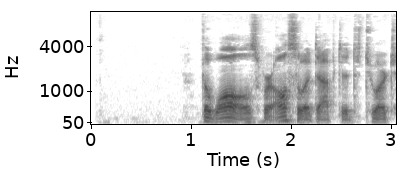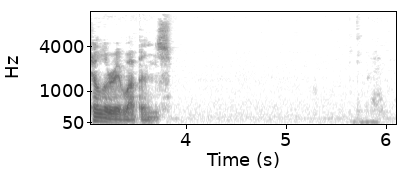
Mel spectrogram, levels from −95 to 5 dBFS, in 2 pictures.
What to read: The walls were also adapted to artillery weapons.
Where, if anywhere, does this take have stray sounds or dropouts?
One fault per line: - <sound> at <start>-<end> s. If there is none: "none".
none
